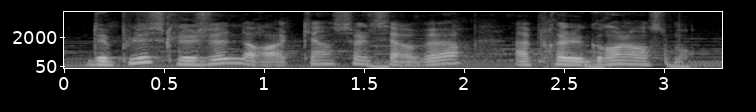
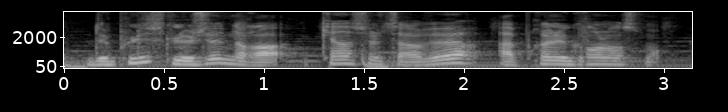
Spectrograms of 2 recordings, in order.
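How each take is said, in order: Both takes have the same delivery.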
